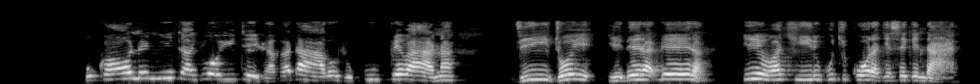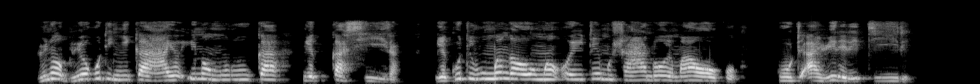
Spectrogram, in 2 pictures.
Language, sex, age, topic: Ndau, female, 36-49, education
